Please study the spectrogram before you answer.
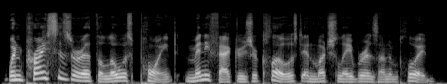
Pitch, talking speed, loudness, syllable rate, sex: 150 Hz, 215 wpm, -19 LUFS, 6.4 syllables/s, male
